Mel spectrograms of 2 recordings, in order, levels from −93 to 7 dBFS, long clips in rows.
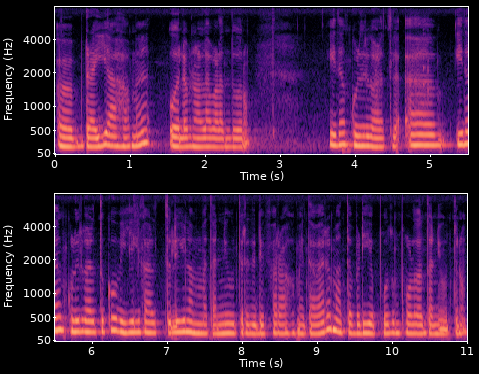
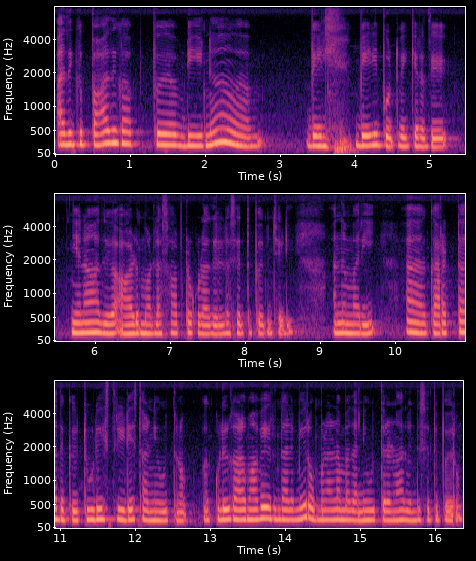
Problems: constant background noise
